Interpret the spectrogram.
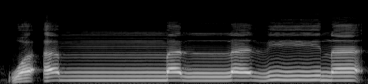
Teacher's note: Wa amma mim yang bertasydid ini adalah ghunah musyaddadah. Ditahan dua harakat mimnya.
